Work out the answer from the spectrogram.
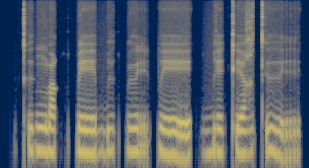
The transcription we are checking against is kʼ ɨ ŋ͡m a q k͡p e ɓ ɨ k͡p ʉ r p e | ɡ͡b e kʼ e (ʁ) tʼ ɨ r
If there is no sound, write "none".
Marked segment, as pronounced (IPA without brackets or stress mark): ʁ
